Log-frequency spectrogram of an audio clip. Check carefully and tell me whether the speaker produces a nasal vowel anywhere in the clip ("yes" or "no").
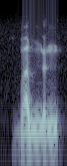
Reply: no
